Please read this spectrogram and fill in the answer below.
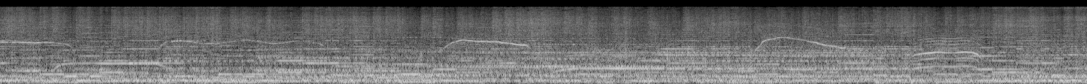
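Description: Live electronic dance music played loud through a club sound system: a steady, dense bass and beat under a synth lead whose notes glide up and down in pitch, in several separate phrases, with a stack of gliding notes near the end.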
